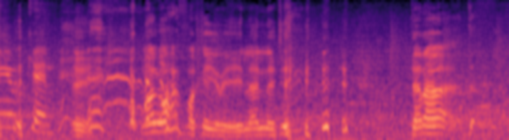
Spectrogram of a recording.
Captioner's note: laughing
